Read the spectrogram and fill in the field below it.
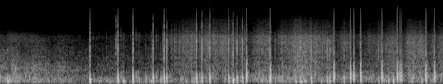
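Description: Fireworks crackle rapidly.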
